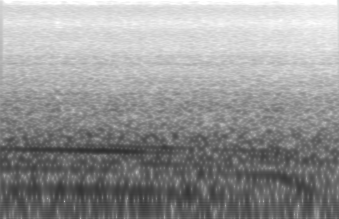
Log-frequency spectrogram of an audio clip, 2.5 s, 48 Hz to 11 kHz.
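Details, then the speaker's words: 1981 Holden WB one-tonner, first drive after a brake booster replacement, window down on a back road: a smooth, clean pull under throttle over road and wind noise, no knocks or misfires; normal acceleration. "she's only a little d3 but it does sound good when you open it up"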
